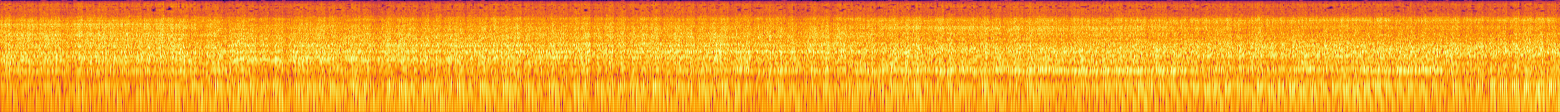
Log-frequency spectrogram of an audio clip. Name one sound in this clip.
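An engine idles steadily with a rapid, even chugging.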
